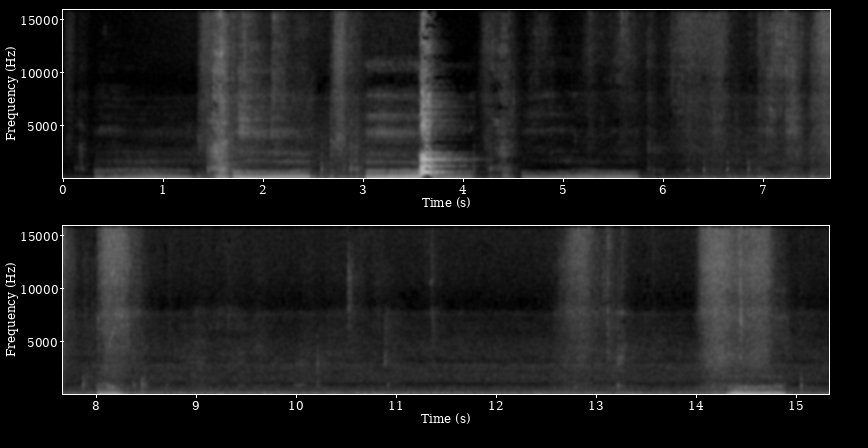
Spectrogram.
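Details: German Shepherd wanting to play, mixing low drawn-out growls with sharp barks in the first six seconds, then a quiet stretch broken by a short growl and a final growling bark near the end, indoors.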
